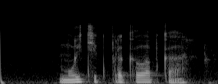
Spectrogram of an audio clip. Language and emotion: Russian, neutral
